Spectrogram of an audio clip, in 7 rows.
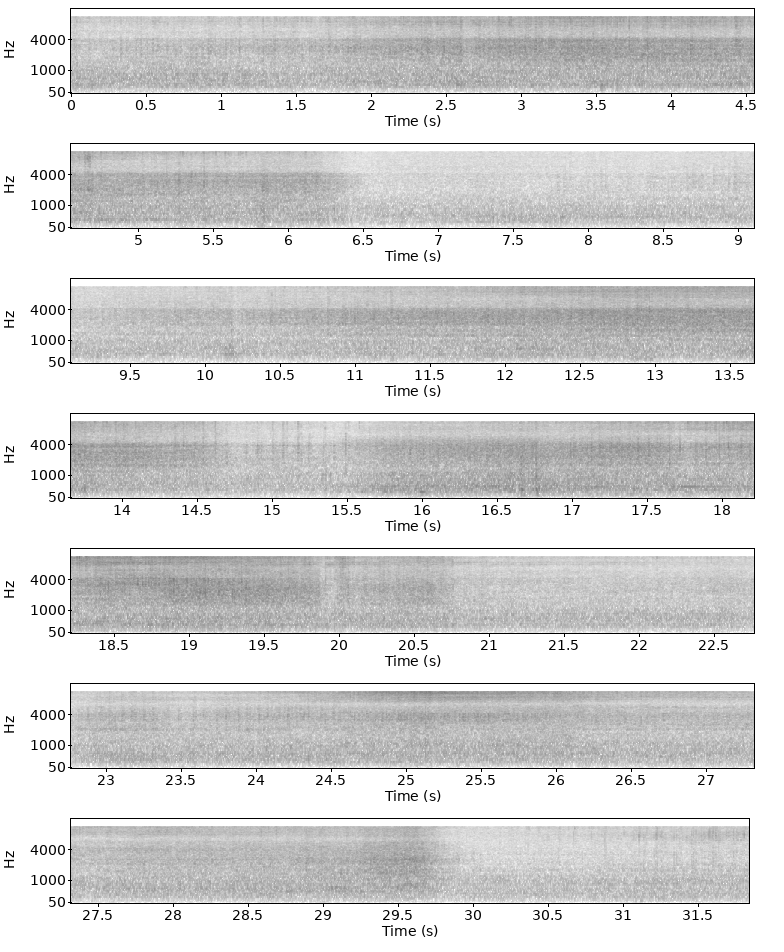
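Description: Bachmann 009 narrow gauge Mainline Hunslet model locomotive running on the layout, hauling small skip wagons loaded with real slate: a steady rattle of tiny wheels on the track and the wagons. It grows louder and fades away several times and breaks off abruptly a few times.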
